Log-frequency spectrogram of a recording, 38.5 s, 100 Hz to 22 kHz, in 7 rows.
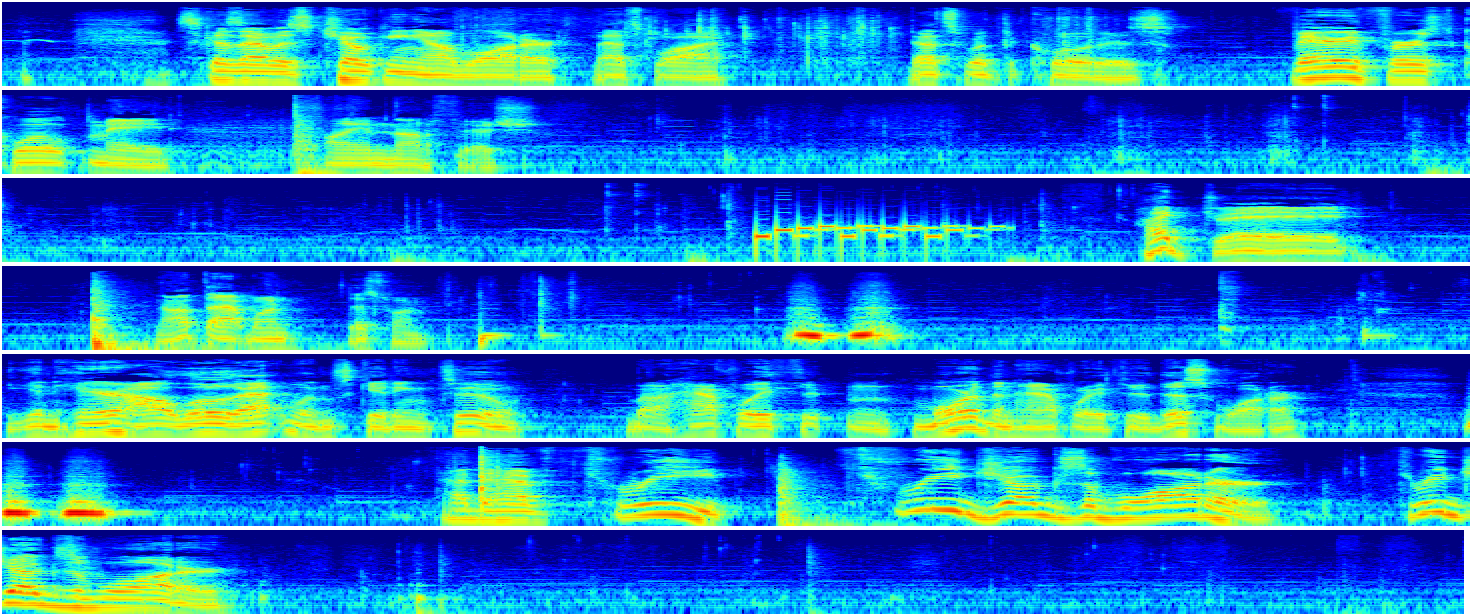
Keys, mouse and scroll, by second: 10.3 click, 10.8 space, 12.4 space, 13.2 click, 13.5 space, 14.7 space.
